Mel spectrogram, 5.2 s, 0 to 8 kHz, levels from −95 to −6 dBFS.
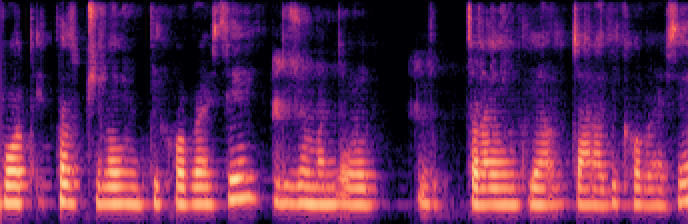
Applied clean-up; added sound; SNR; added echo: neural mask model DeepFilterNet 3.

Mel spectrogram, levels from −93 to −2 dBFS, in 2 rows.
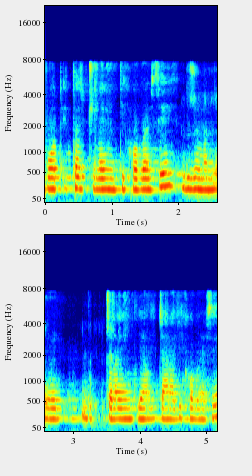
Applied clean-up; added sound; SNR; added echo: neural separator model SepFormer DNS4.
